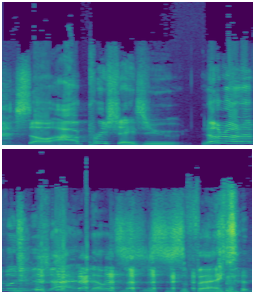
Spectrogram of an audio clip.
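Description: A man speaks in a high voice with very wide pitch swings and very even loudness. Background noise is noticeable. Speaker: podcast co-host. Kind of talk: casual chat. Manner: speeds up when excited; slow right now.

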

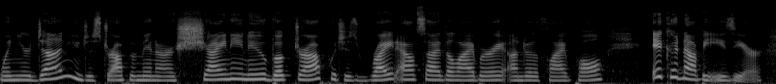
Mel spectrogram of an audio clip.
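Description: With a normal speaking voice, a woman talks at a moderate pace and medium pitch with ordinary pitch variation, on a very clean recording with a silent background. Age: 30s. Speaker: librarian and podcast host. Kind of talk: community announcements podcast.

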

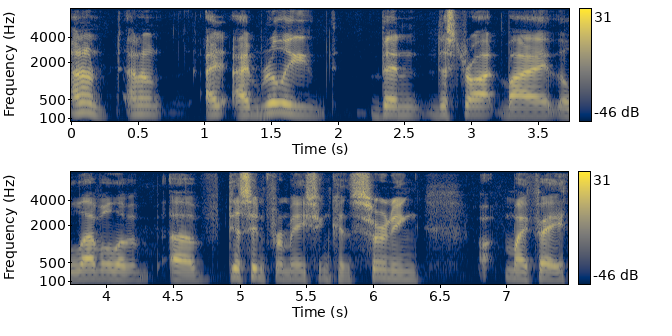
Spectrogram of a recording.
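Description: A man with a normal speaking voice talks at a fairly slow pace with fairly even intonation and a fairly high pitch. The recording is very clean, with a silent background. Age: 60s. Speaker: sculptor. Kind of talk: casual chat. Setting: studio.

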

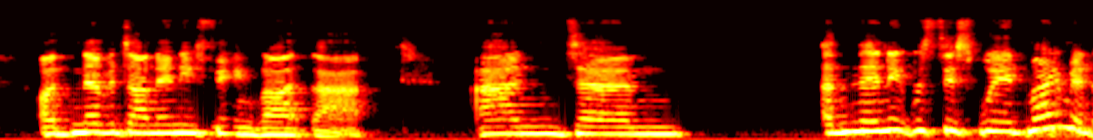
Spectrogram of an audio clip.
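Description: Talking with a Kent accent, a woman keeps a moderate pace. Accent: Kent (Medway) English, fairly strong on stage. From Chatham, Kent. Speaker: comedian. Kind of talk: casual interview chat. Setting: video call.

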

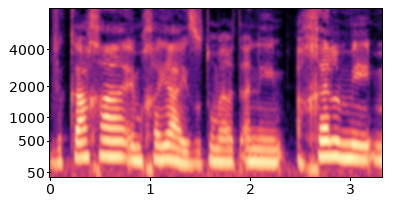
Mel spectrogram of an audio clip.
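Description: With ordinary variation in her pitch, a woman talks in a medium register. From Israel (Givatayim). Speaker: psychologist and dancer. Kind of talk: interview conversation. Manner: halting, with many fillers.

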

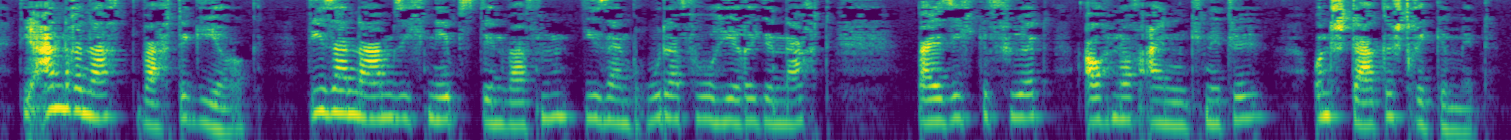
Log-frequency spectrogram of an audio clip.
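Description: At a very slow pace, a woman of medium pitch speaks in a calm, soothing tone, somewhat breathy, with ordinary pitch variation. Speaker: storyteller reading fairy tales aloud. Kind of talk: bedtime story reading, fairy tale narration. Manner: calm, slow, soothing storyteller's cadence.

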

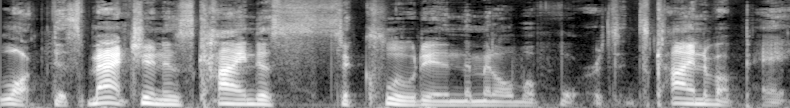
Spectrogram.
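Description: A man's put-on character voice at medium pitch, very fast, with big swings in loudness. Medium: actual play. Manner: gruff, impatient.

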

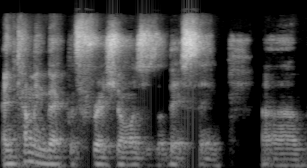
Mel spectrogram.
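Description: A somewhat breathy voice with an Australian accent, fairly quick pace and ordinary pitch variation. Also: man. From Australia, Melbourne. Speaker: landscape photographer. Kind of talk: casual interview.

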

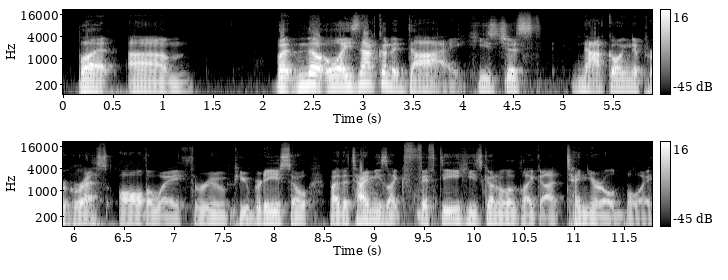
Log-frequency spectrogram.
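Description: In an American accent, an ordinary speaking voice moves at a fairly slow pace with lively intonation, on a very clean recording with a silent background. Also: man, medium pitch for a man. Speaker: online video creator and musician. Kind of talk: casual chat.

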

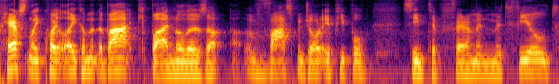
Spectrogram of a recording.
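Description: Speaking with a Scottish accent, a man has a bright, sharp tone and monotone, flat intonation. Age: 20s. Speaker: football podcast co-host. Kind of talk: casual chat.

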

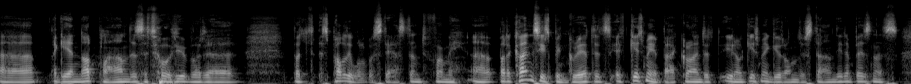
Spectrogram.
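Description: With a Northern Irish accent, a man talks at a very fast pace. His pitch is medium, with ordinary variation. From Northern Ireland, Downpatrick. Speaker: hospitality business owner. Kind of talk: interview. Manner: repetitive, halting.

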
